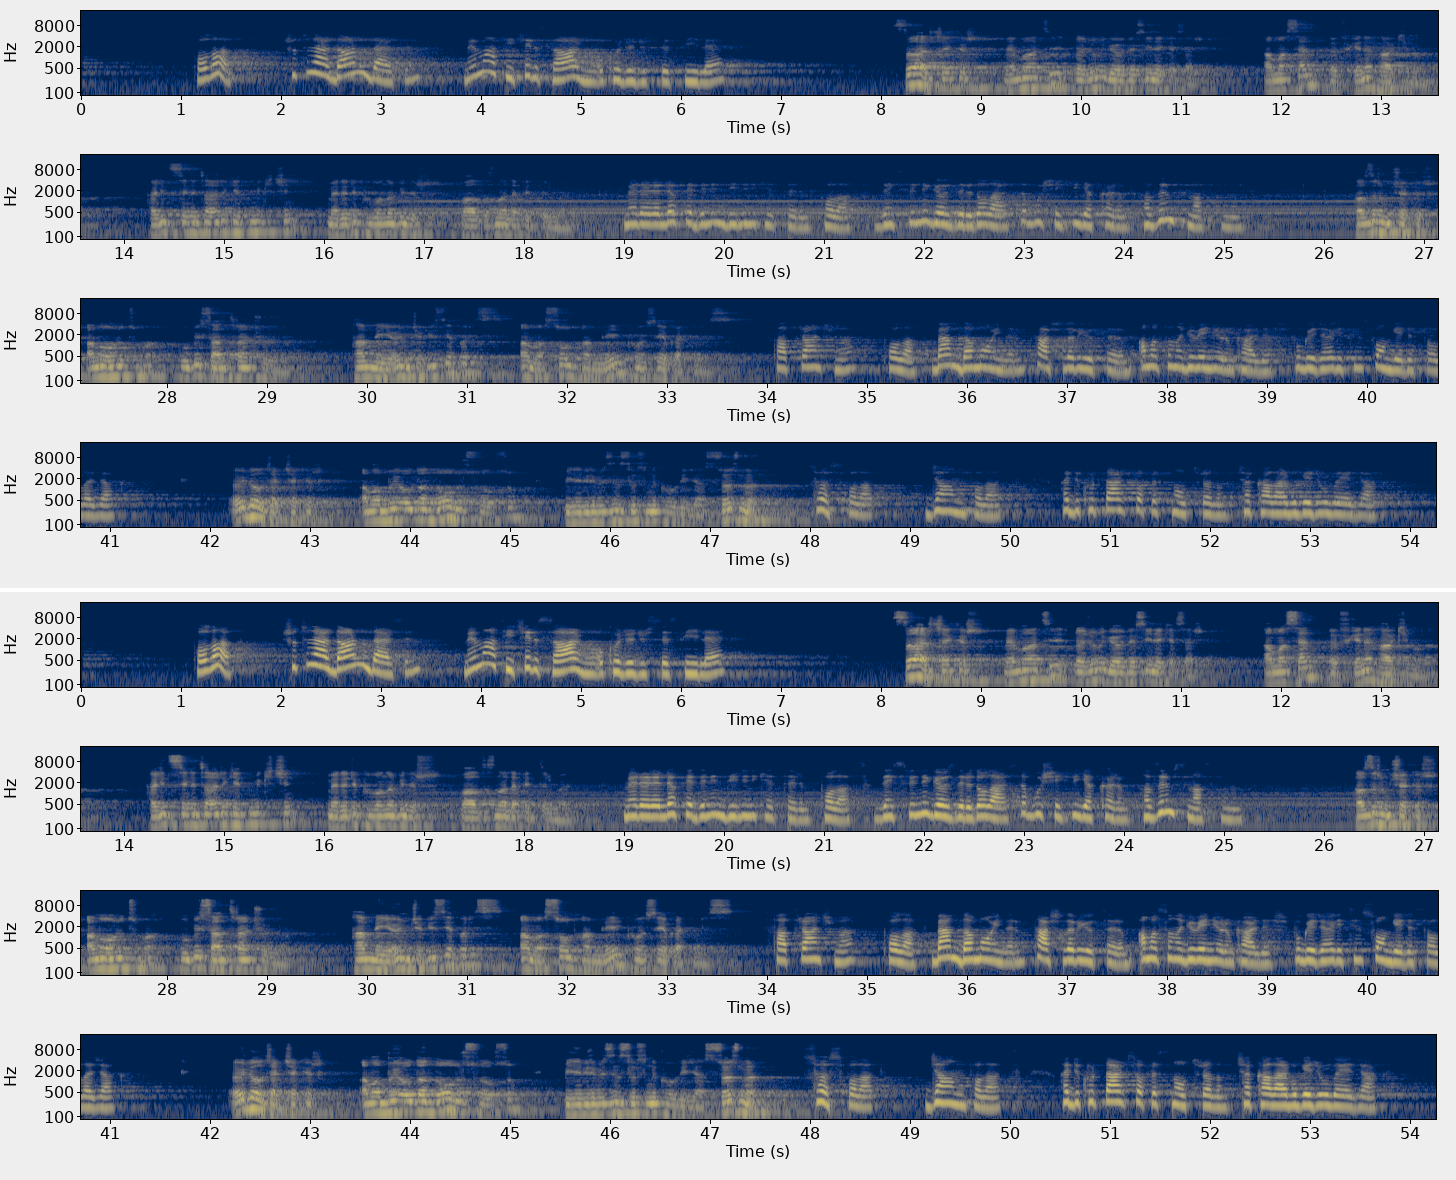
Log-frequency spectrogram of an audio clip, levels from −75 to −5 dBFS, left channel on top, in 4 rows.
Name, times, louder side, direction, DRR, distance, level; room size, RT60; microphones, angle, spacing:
voice 1, 1.2-1.5 2.0-3.4 3.8-6.4 19.0-25.2 34.0-34.9 35.2-41.0 47.9-48.6 49.1-49.9 50.5-53.7, right 5 dB, 80° right, 11 dB, 0.5 m, -28 dB
voice 2, 8.2-11.2 11.8-13.5 14.2-18.5 26.3-29.2 29.8-33.6 42.2-43.1 43.5-45.2 45.5-47.7, right 2 dB, 55° right, 6 dB, 1.6 m, -32 dB
Engine, 16.6-26.6, left 3 dB, 65° left, 4.3 m, -47 dB
29.0 x 21.0 x 9.3 m, 2.5 s
head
